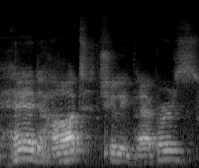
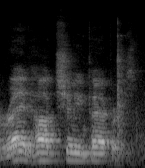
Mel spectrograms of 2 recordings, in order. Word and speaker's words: Red Hot Chili Peppers: know the name okay but I've heard various pronunciations of this some people might say head Hot Chili Peppers which means cabeza can she write or you could have red hot chili peppers which is red Vermillion rot is Padre you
